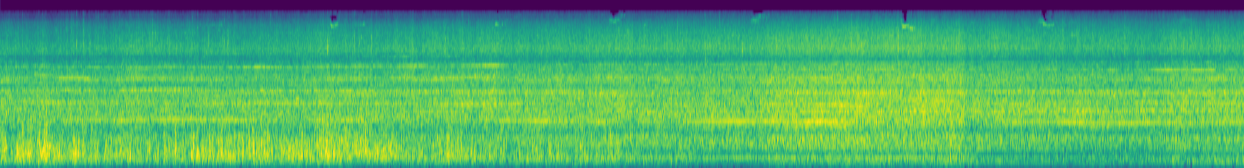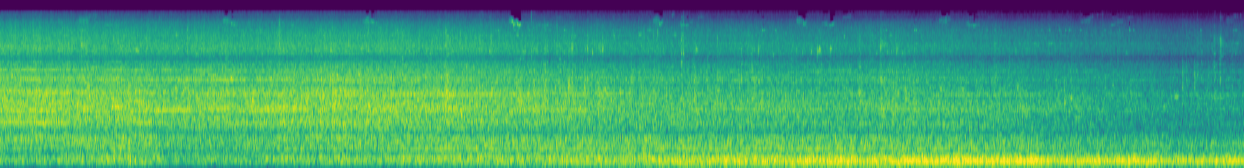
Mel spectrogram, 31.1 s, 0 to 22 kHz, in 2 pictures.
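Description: John Deere 8360RT track tractor's diesel engine running steadily under load as it pulls a 40-foot 1795 planter through stubble. Its tone shifts a little partway through and again near the end.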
